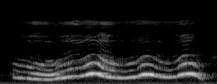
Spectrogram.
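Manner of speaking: high, loud wolf howl rising. Acted. Imitated howling.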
